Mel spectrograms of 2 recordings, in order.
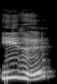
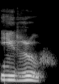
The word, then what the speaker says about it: இரு: Now when I say iru, you might notice I'm not saying iru. So whenever there is an u sound at the end in Tamil, normally it's pronounced as ir. It's like a middle sound.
